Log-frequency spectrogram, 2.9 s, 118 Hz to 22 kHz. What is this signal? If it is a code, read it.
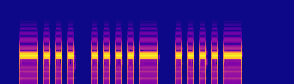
Morse code, heard as a keyed tone, about 20 wpm, 700 Hz. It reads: B44
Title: All Cut Numbers - 3-Digit 20wpm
